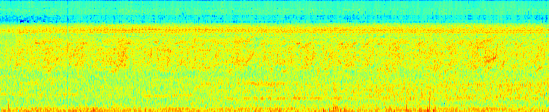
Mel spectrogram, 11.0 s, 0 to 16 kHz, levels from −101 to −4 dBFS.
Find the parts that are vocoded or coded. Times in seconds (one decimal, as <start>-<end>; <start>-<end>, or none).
0.0-2.2; 6.0-11.0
